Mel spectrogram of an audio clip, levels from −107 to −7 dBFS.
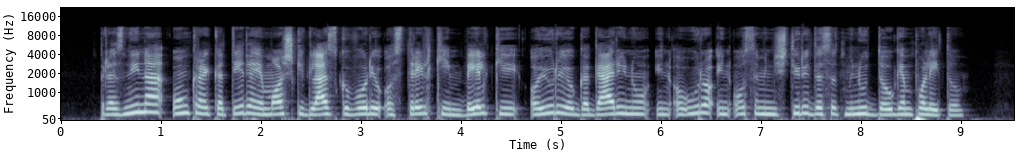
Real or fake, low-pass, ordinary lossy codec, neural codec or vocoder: real; 10.8 kHz; AAC, 64 kbps; none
